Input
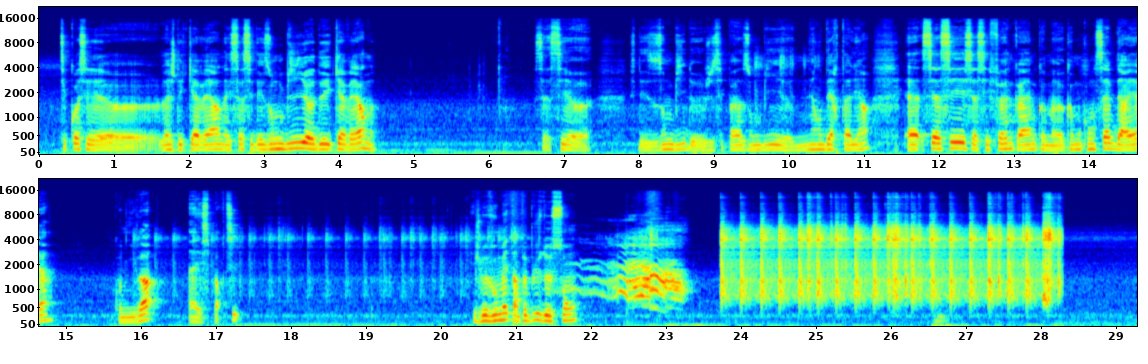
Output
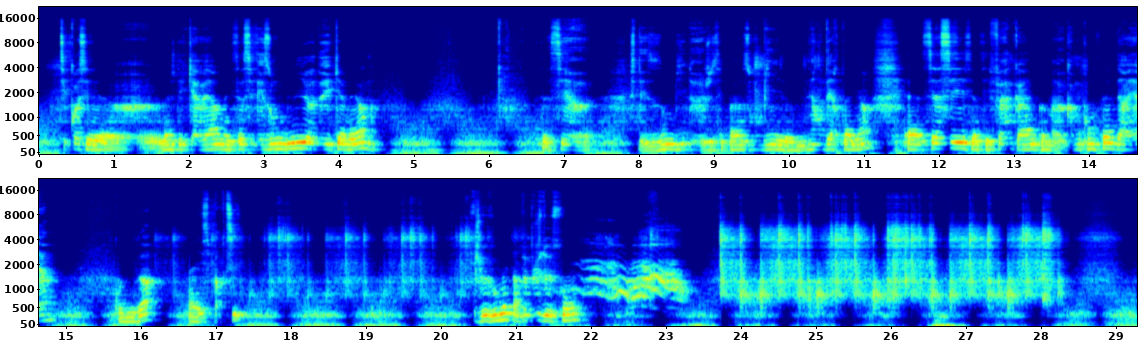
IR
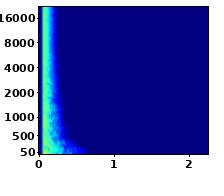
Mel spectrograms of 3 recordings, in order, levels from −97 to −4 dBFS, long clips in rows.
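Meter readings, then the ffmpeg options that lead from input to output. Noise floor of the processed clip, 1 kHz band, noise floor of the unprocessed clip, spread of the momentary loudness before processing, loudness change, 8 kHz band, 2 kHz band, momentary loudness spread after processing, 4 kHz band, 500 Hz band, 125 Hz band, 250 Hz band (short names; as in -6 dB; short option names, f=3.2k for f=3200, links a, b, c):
-58 dBFS, -15.5 dB, -58 dBFS, 15 LU, -13.5 dB, -15.5 dB, -16.5 dB, 18 LU, -20.0 dB, -12.0 dB, -14.0 dB, -8.0 dB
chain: -filter_complex "[0:a]highshelf=f=12k:g=4,acrossover=split=950[a][b];[a]aeval=exprs='val(0)*(1-1/2+1/2*cos(2*PI*1.2*n/s))':c=same[c];[b]aeval=exprs='val(0)*(1-1/2-1/2*cos(2*PI*1.2*n/s))':c=same[d];[c][d]amix=inputs=2:normalize=0,alimiter=limit=-13.5dB:level=0:latency=1:release=228,asplit=2[e][f];[f]adelay=110.8,volume=-22dB,highshelf=f=4k:g=-2.49[g];[e][g]amix=inputs=2:normalize=0,asplit=2[h][i];[1:a]atrim=start_sample=2205,atrim=end_sample=3528,lowpass=3k[j];[i][j]afir=irnorm=-1:irlink=0,volume=-7.5dB[k];[h][k]amix=inputs=2:normalize=0,acompressor=threshold=-52dB:ratio=2.5,equalizer=f=330:w=2.4:g=11,volume=3.5dB"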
